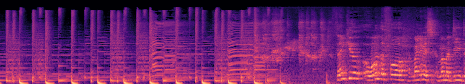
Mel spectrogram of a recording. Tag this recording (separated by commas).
Music, Speech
